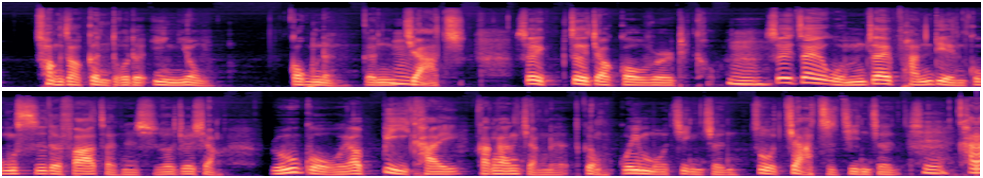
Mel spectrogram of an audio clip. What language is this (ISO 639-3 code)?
zho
